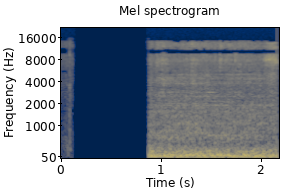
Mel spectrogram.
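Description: Dead silence for most of a second, then a loud, steady low rumble of a car on the move, heard from inside the cabin.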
